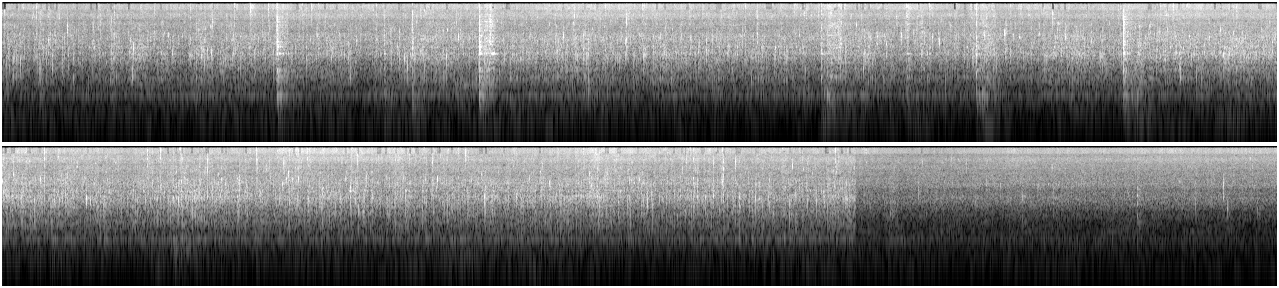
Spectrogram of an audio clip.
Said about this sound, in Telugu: ఈ విధంగా కొద్దిగా ఎరుపు రంగు వచ్చే వరకు వేయించుకొని తీసేయాలి.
